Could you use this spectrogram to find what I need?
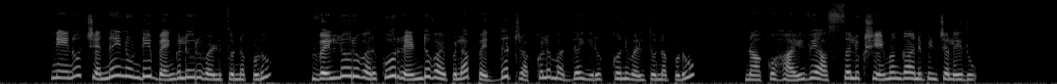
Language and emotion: Telugu, fearful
